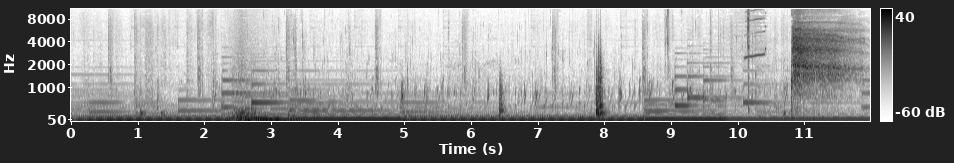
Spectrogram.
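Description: Water is poured for drinking amid light clinks and handling noises, ending in a brief rushing gush, with a steady low hum underneath and no talking.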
